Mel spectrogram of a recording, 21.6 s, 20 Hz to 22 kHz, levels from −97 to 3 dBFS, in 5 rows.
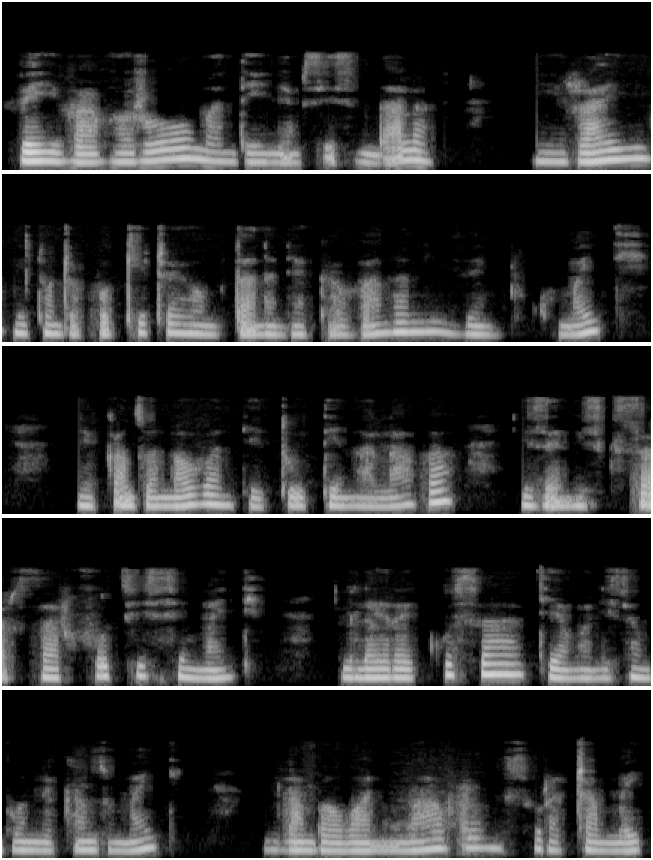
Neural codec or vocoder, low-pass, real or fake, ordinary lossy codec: none; 7.2 kHz; real; AAC, 32 kbps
